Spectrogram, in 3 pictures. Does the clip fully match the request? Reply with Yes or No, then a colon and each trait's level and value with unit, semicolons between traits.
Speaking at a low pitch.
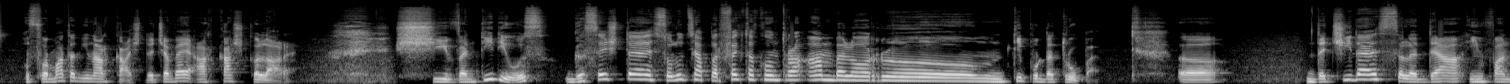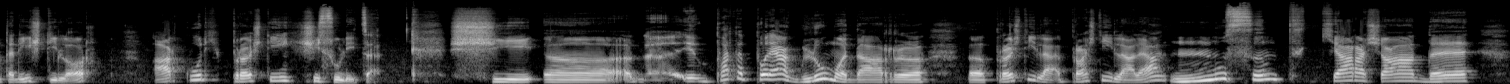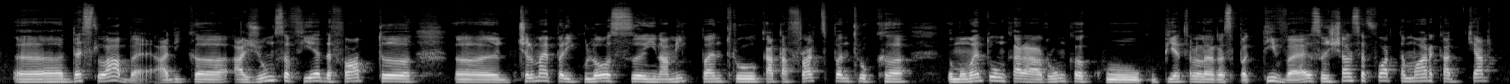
No: medium, 145 Hz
